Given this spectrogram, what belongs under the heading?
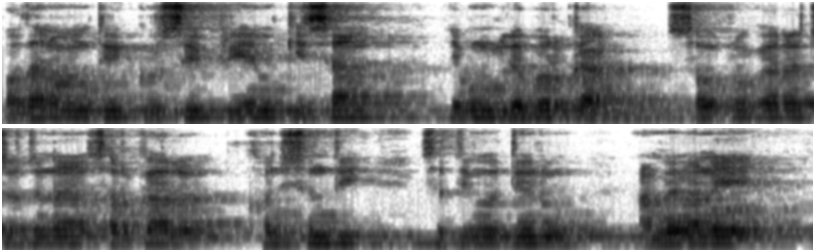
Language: Odia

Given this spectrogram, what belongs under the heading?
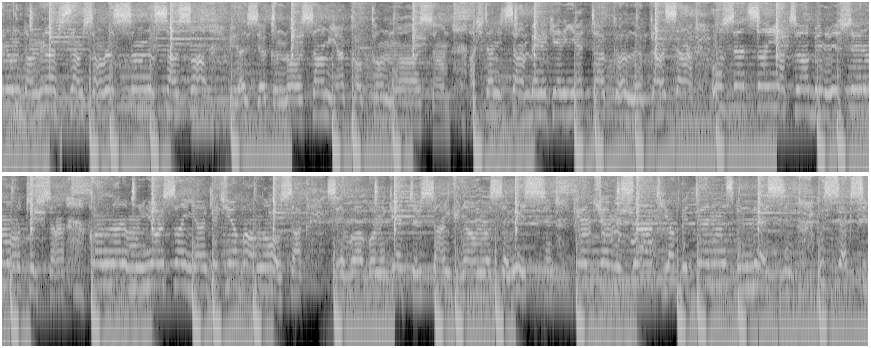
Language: Turkish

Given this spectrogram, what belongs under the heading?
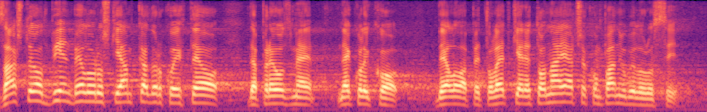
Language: Serbian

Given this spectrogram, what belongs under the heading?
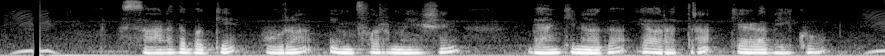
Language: Kannada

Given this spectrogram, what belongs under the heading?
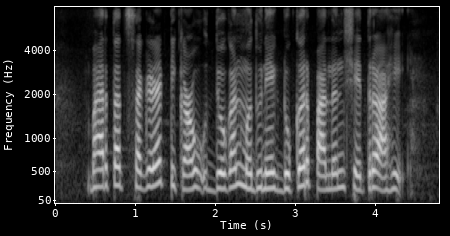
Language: Marathi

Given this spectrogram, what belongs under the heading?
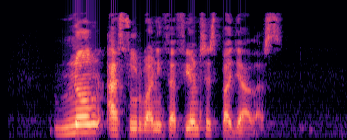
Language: Galician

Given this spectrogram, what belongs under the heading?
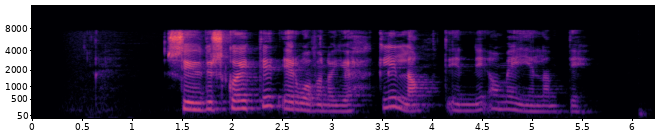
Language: Icelandic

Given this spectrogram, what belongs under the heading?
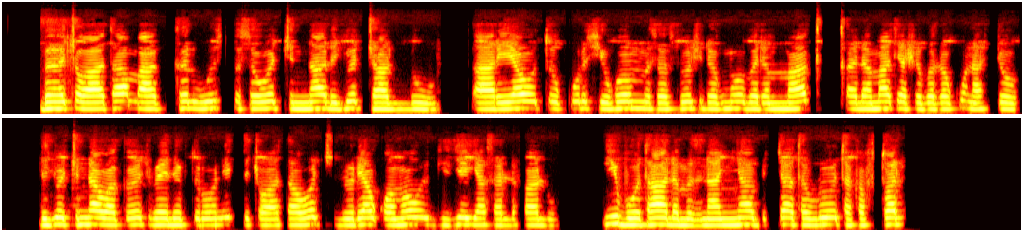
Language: Amharic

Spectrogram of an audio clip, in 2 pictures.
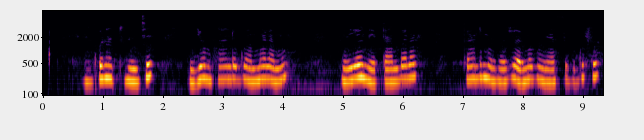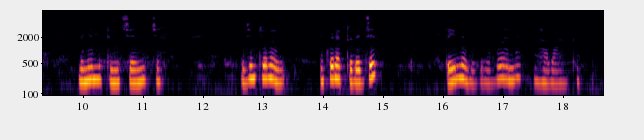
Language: Nyankole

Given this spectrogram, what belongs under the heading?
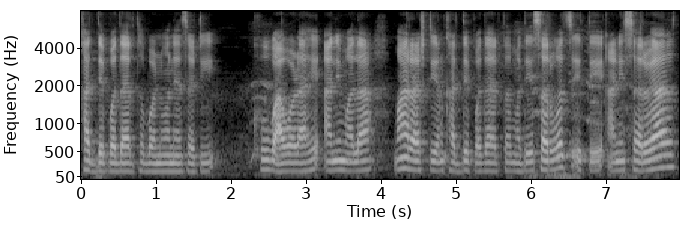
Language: Marathi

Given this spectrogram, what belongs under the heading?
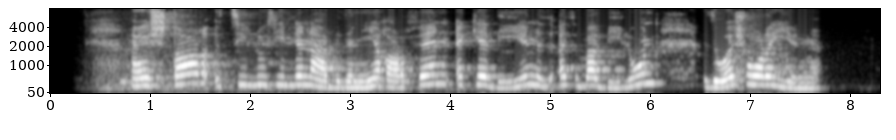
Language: Kabyle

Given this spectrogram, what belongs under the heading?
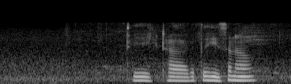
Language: Punjabi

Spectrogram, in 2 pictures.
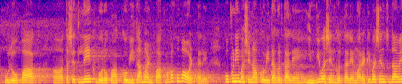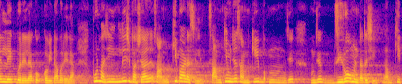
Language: Konkani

